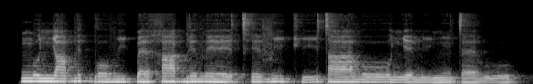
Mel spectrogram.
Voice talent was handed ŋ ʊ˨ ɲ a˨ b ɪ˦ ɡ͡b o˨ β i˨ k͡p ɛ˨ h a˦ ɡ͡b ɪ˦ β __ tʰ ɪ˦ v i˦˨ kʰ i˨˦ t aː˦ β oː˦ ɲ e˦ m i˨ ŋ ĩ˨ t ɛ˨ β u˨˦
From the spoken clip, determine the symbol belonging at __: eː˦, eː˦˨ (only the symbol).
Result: eː˦˨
